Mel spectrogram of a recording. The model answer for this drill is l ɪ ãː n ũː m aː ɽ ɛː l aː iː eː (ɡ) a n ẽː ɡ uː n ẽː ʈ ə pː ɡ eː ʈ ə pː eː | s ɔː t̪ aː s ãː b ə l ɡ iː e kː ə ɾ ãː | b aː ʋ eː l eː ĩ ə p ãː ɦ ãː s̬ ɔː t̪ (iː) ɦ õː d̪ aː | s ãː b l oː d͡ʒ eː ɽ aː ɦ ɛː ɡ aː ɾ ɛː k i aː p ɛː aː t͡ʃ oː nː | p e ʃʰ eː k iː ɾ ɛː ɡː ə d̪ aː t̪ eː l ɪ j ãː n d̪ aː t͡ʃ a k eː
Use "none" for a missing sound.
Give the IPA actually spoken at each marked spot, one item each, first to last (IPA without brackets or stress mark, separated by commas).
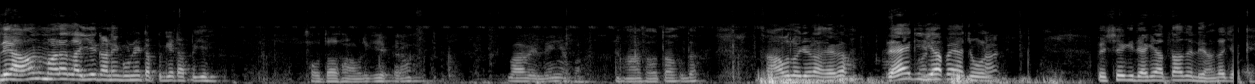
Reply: ɡ, aː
